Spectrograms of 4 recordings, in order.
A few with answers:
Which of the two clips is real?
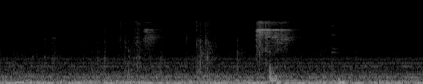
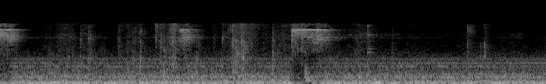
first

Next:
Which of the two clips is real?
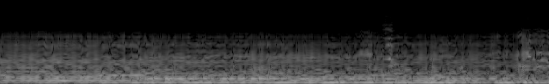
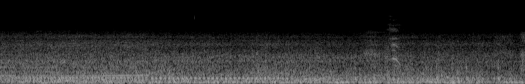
second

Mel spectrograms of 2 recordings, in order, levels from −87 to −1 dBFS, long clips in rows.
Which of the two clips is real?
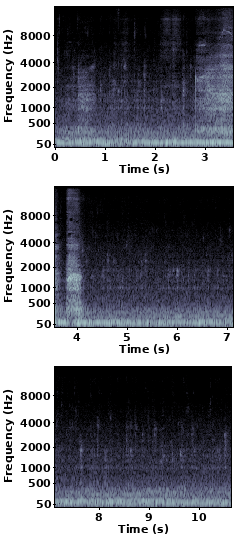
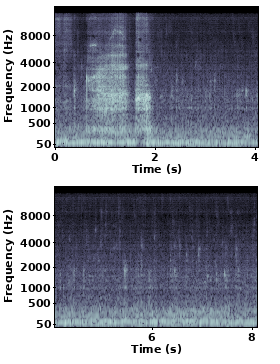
first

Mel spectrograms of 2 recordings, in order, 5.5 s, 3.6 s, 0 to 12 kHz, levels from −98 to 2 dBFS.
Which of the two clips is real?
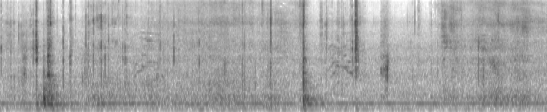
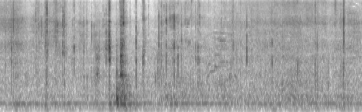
first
